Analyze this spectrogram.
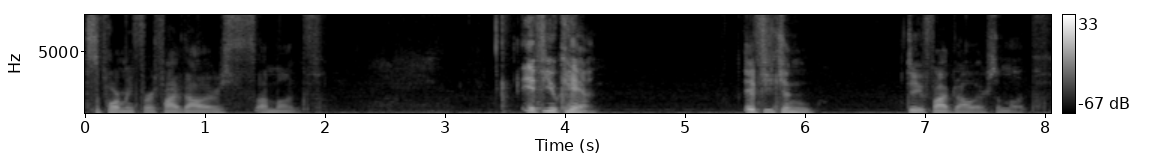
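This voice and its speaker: Speaking at a fairly slow pace with an American accent, the voice leaves long, frequent pauses. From Ohio, US Midwest. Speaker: sim racing streamer. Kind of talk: casual gameplay commentary. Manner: trips over words; hesitant, many fillers.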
